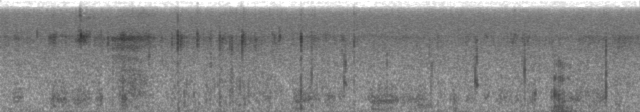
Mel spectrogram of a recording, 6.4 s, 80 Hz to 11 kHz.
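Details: Wild boar sow with her three striped piglets, filmed 5 September 2020: soft, scattered low grunts and snuffling bursts, mostly short, with faint high ticking and a steady background hiss.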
